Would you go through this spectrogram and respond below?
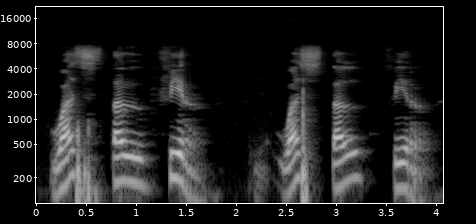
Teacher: Kalau ro tafkhim tadi dibaca tebal, kalau ro tarkik dibaca tipis. Cara membacanya adalah huruf ro dibaca tipis dengan menarik bibir sedikit mundur. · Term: ro tarqiq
